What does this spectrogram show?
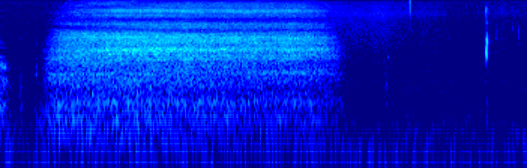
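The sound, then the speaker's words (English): One long, deep breath drawn in, a steady airy rush lasting about two seconds, heard on its own, then near silence with a faint tiny click. “Now, let's take a deep breath together and move on with our day.”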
